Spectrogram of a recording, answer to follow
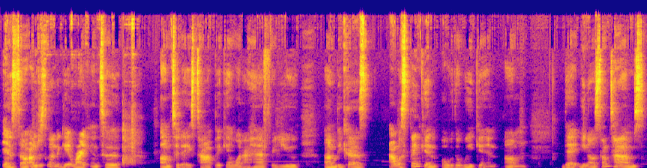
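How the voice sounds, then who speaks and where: A woman hosting a motivational radio show, her voice raspy from recent laryngitis, talking earnestly and encouragingly with many "um"s and "okay?"s. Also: deep voice, echoey room. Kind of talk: motivational talk show monologue.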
